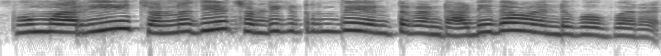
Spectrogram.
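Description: A woman's voice: extremely high pitch, racing, highs cut off. A woman with a Kanyakumari Tamil accent voicing a short-tempered village mother who scolds her child. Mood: exasperated. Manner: scolding, exasperated.

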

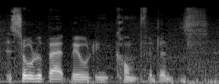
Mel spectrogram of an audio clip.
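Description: A man's voice: on the low side, expressive, normal speed. A man casually narrating his own vlog on a ski slope, chatty and affectionate, filmed with a camera mic. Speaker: vlogger filming his wife skiing. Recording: handheld camera outdoors with loud wind and crowd noise.

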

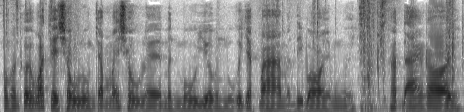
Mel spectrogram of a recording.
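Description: Excitable male game commentator. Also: medium pitch, rapid-fire. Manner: excitable, chatty, talks to viewers, taunts enemies. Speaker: gaming streamer. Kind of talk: live gameplay commentary. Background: game music and gunfire.

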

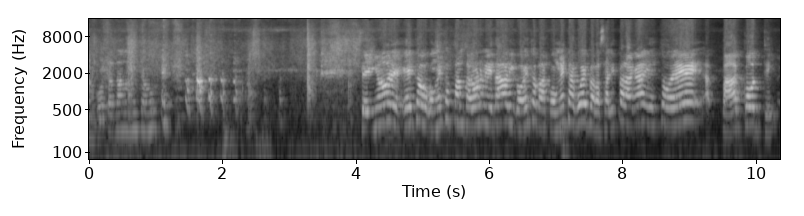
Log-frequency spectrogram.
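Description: A woman with a loud, high voice, chatting playfully and joking about herself while she models clothes in a boutique for a vlog. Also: a little hiss or hum. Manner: playful, joking, self-mocking.

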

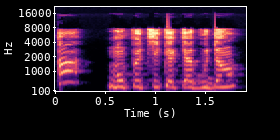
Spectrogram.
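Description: A woman's voice: high-pitched, big pitch swings, normal speed, pushed and bright, muffled recording, pitched above the performer's own voice, heavily acted. A woman doing a doting rabbit dad. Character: fond rabbit father.

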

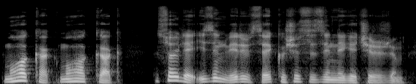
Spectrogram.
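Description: A man reading an audiobook, voicing an idle gentleman who speaks coldly and indignantly. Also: lowish voice, sing-song, fairly quick, no echo, clean studio sound. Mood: curt. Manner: cold, indignant. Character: weary, idle gentleman roused to anger.

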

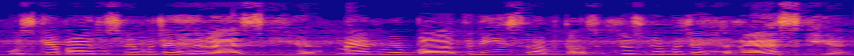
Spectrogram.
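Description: A woman's voice: sits high, lively intonation, quick pace, pushed and bright. Indignant young woman on a phone call. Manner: indignant, insistent, repeats herself. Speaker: complaining client on a phone call. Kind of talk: heated phone argument. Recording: phone call recording with faint music.

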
